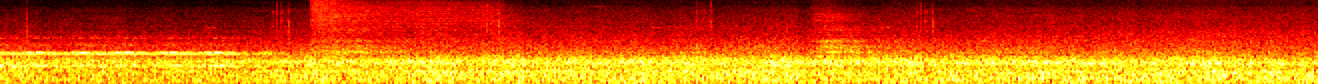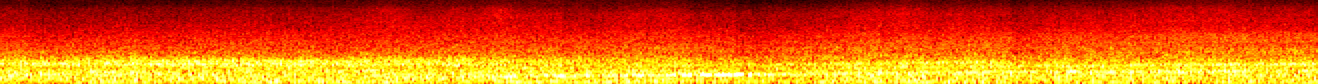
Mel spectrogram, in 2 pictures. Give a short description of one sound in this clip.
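A subway train rumbles loudly through an echoing underground station.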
